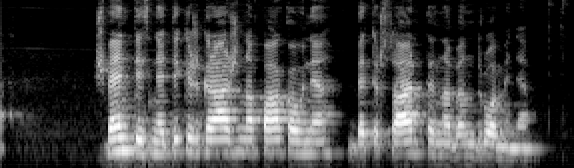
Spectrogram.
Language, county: Lithuanian, Marijampolė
